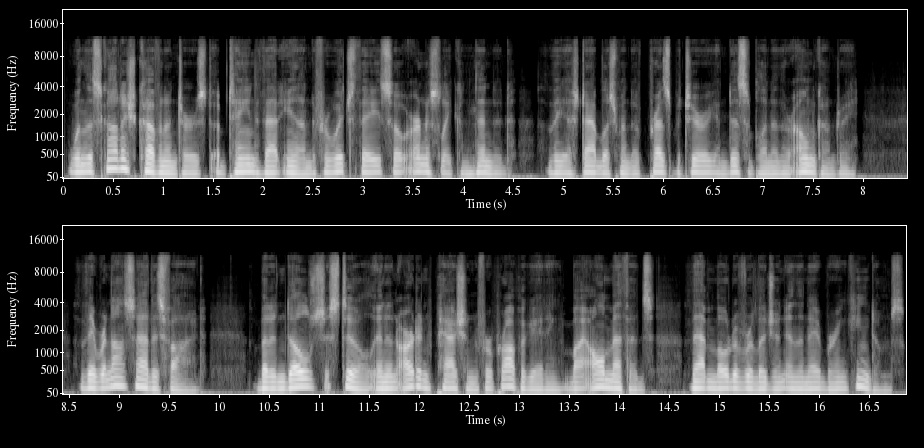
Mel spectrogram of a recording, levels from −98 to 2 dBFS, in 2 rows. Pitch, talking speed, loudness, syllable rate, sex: 120 Hz, 165 wpm, -18 LUFS, 5.5 syllables/s, male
